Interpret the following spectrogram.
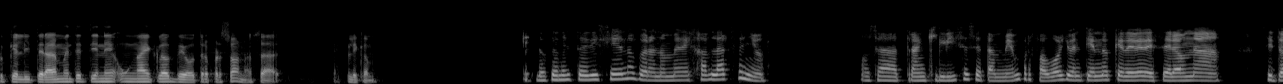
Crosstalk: none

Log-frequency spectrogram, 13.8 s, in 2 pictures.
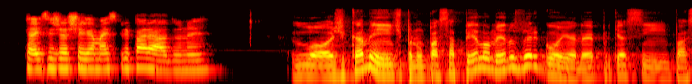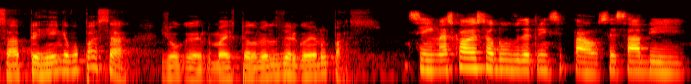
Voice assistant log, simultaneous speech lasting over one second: none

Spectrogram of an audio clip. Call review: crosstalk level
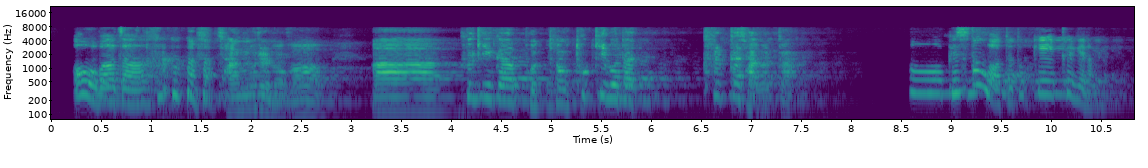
none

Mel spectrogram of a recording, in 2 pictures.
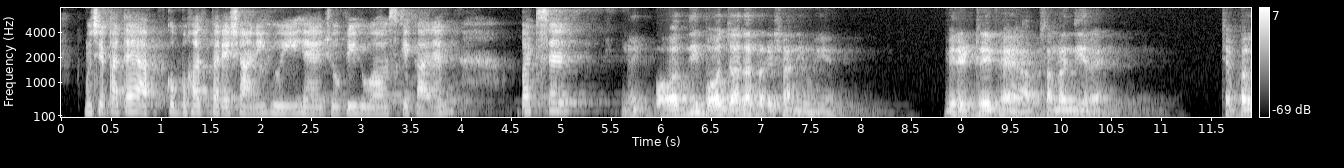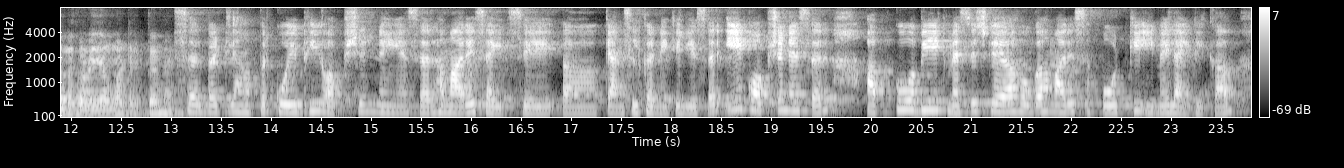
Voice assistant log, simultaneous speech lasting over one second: none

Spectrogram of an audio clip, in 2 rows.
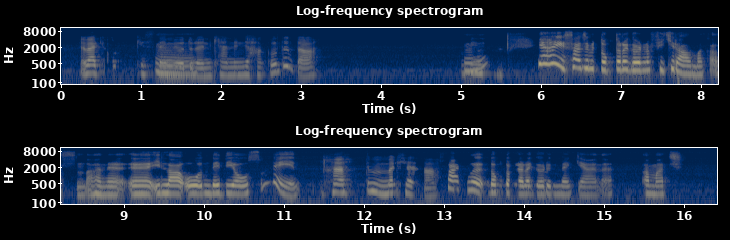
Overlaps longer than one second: none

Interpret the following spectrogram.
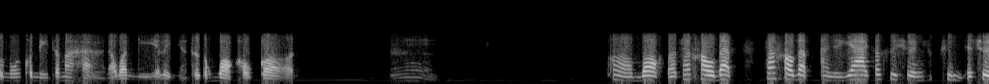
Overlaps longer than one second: none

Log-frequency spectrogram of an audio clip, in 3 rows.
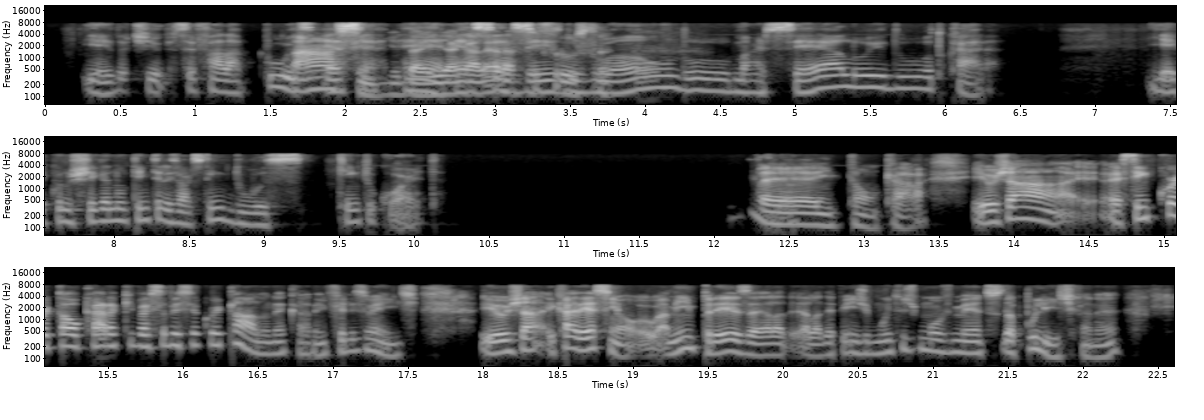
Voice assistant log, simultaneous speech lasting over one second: present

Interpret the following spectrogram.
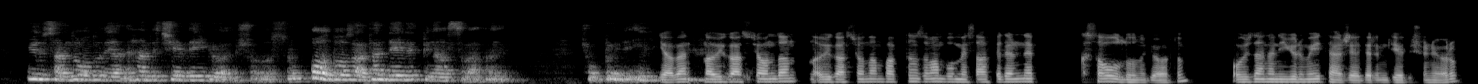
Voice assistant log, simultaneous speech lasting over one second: none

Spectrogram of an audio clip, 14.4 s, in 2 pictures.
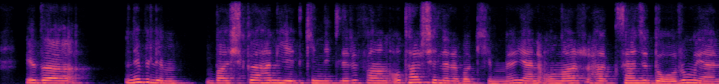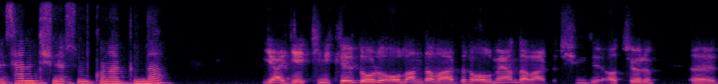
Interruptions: none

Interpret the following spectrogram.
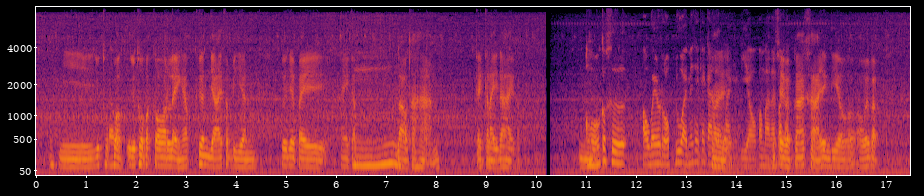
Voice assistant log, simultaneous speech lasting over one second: none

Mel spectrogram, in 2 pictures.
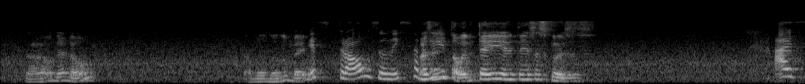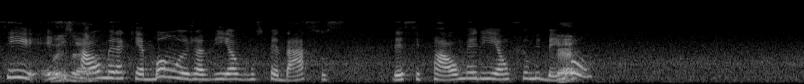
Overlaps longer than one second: none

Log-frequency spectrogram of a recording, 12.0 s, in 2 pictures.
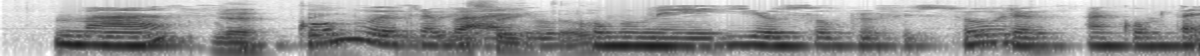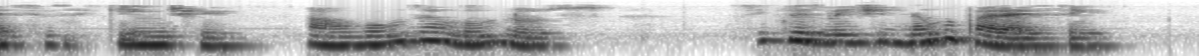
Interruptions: present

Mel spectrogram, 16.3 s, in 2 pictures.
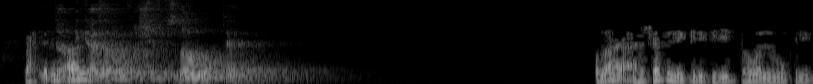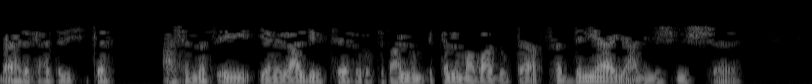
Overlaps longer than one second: none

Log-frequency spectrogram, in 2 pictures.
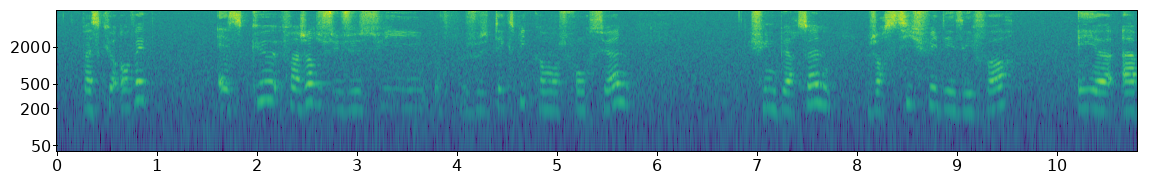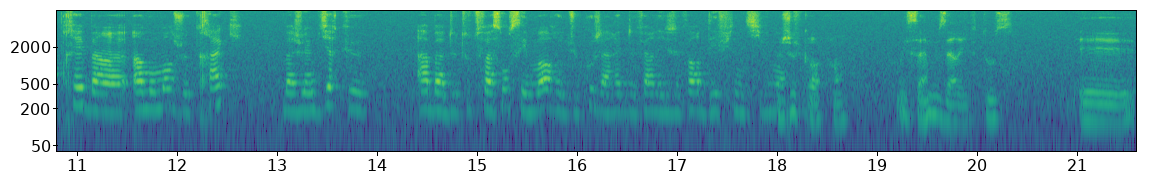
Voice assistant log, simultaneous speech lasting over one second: none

